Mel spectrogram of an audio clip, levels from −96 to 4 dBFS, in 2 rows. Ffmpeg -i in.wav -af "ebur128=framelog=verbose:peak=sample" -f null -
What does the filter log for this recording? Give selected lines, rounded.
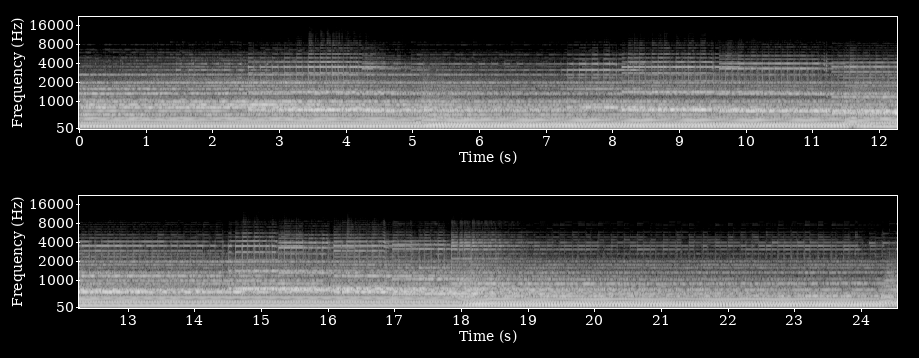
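Integrated loudness:
  I:         -15.8 LUFS
  Threshold: -25.8 LUFS
Loudness range:
  LRA:         1.8 LU
  Threshold: -35.7 LUFS
  LRA low:   -16.5 LUFS
  LRA high:  -14.7 LUFS
Sample peak:
  Peak:       -1.9 dBFS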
